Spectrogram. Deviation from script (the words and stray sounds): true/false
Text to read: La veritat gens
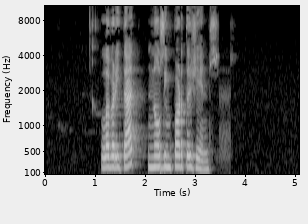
true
